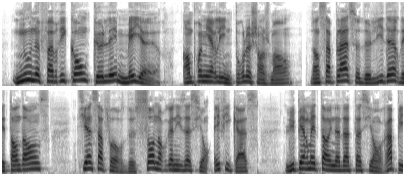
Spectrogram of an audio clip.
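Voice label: French, male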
